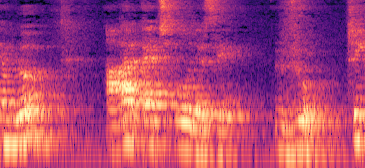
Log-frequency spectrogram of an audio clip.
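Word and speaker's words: ρ: Resistivity मतलब रो, pronounce करते हैं हम लोग RHO जैसे रो, ठीक है?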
